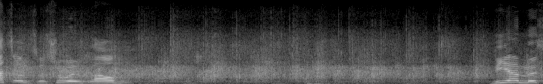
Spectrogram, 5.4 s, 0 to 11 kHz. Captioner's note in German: Beifall bei dem BÜNDNIS 90/DIE GRÜNEN und der CDU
